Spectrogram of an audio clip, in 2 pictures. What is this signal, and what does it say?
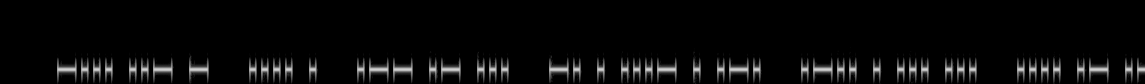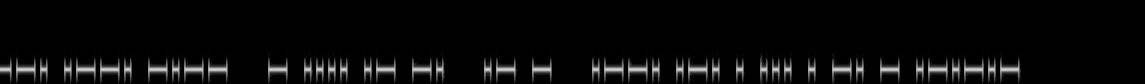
Morse code, heard as a keyed tone, about 20 wpm, 700 Hz. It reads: BUT HE WAS NEVER LESS HAPPY THAN AT PRESENT.
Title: Sentences from Top 1000 Words - Review Part 5 - 20wpm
